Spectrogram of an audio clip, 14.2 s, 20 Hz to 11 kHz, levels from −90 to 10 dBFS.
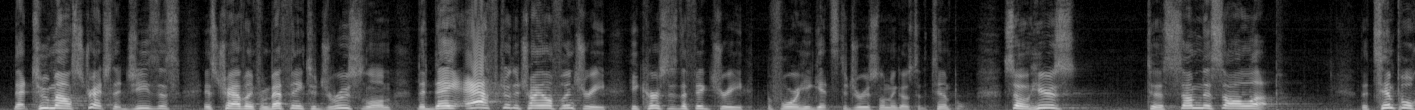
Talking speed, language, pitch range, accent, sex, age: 180 wpm, English, 160-225 Hz, American, male, 40-59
